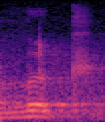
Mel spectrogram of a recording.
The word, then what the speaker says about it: LIWC: We trained the SVM model based on the strong sentiment words from LIWC, pronounced as a Look 2007's dictionary.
